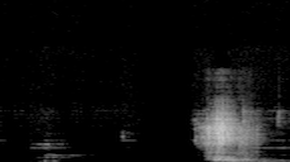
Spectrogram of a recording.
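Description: A person sneezes once, sharply, about one and a half seconds in.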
